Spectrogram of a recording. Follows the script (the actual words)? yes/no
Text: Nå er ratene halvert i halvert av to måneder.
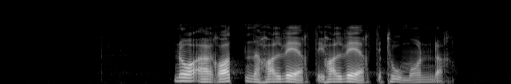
yes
